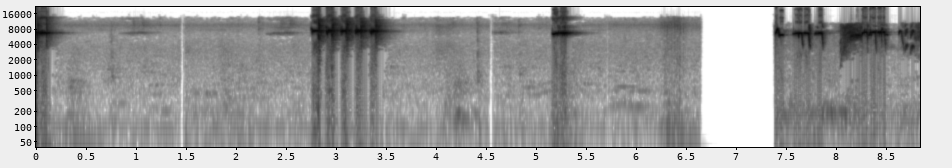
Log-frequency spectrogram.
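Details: Blue-crowned hanging parrot lure call for trapping: a shrill high trilled burst, a lone sharp note, then a run of varied thin, very high squeaky notes with slight pitch changes.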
